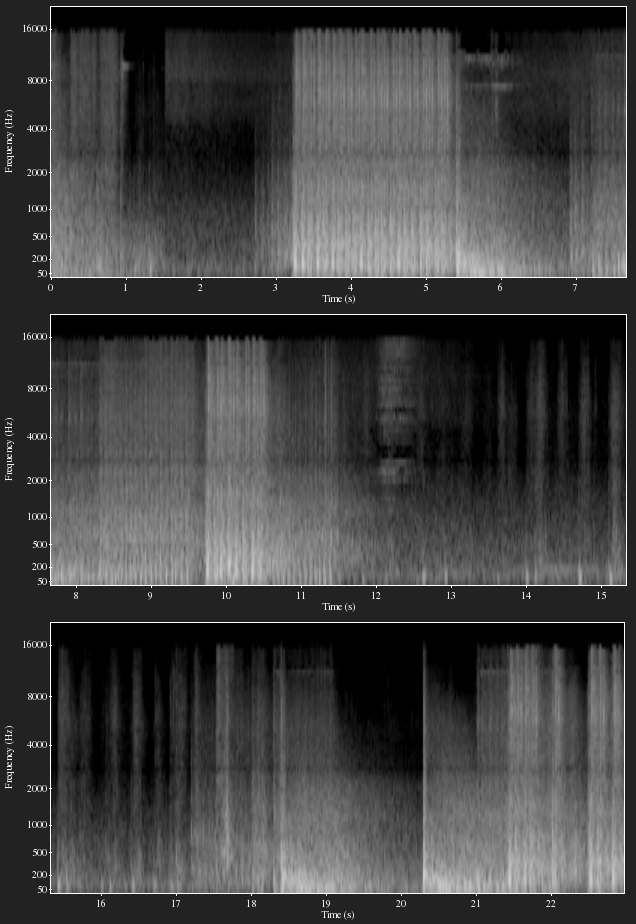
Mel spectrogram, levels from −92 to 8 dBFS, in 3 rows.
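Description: Nothing goes wrong anywhere in this audio, so there's no fault to point to at any moment.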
